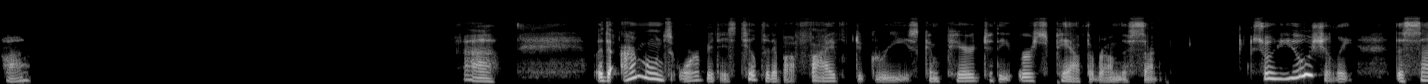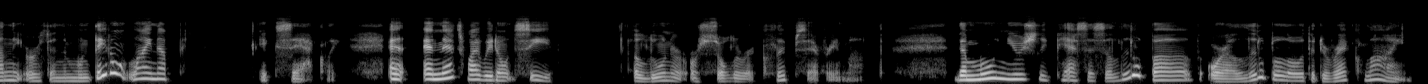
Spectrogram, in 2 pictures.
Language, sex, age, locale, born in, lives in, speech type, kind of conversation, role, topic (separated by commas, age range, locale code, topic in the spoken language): English, female, 60-64, en-US, United States, United States, read, expert-assistant, expert, Why does the Moon have phases?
